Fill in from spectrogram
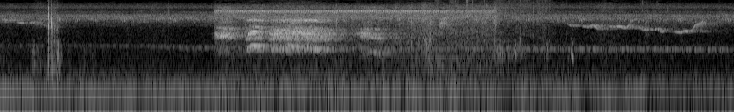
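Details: Red junglefowl drawn in by a female decoy during hunting, giving one harsh, harmonic-rich crow of about three seconds that starts abruptly and fades. A steady high insect drone and a thin tonal hum run underneath.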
